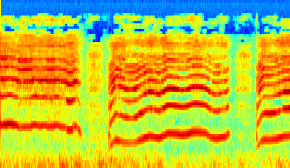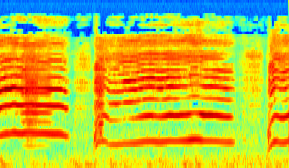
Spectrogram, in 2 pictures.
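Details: A Shih Tzu in a car's backseat gives drawn-out, tuneful whining howls, each rising then holding steady, about every second and a half, unhappy while people in front eat vanilla ice cream.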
